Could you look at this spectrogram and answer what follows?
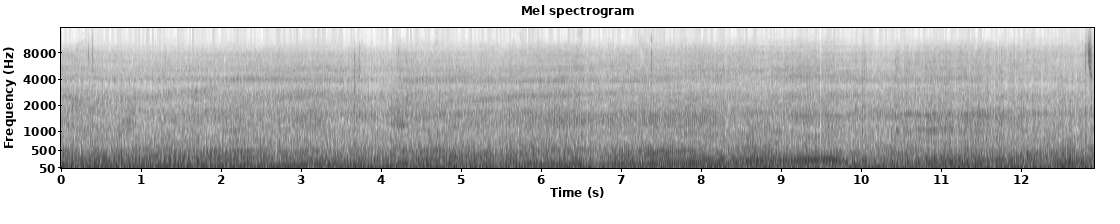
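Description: A 2023 Kawasaki Vulcan S motorcycle engine grumbles deeply while riding, a steady low drone with rising and falling revs through gear changes, mixed with constant wind rush.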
